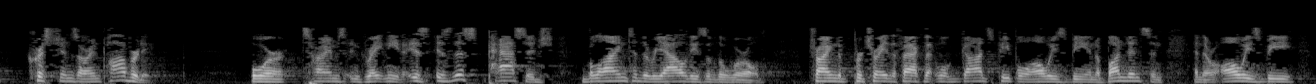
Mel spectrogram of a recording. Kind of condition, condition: setting, large echoing room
